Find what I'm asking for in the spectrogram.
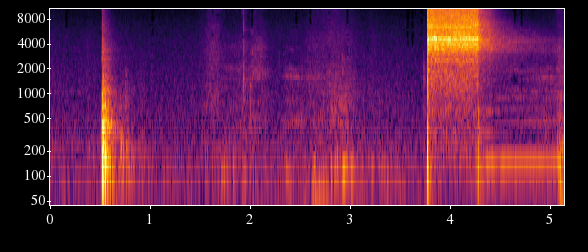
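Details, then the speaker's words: Auto tank drain valve on a 5 HP single-stage twin-cylinder 60-gallon compressor air system for a CNC plasma table, set to half a second every 45 minutes, fired with the test button: a click, then a sharp half-second hiss tailing off, purging moisture normally. "i've got it set on half a second every 45 minutes so that should blow any moisture that gets into the tank out and i'll show you how it works here i'll hit the test button"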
